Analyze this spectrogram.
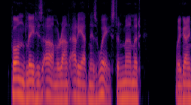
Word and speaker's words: Ariadne: Ariadne. Easy. Four pretty syllables.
